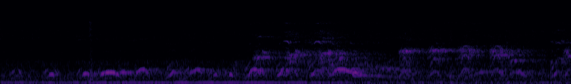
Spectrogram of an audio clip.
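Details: Barred owls (Strix varia) giving a run of wavering quick hoots that break into a higher, excited cackling chatter, the seldom-heard 'monkey laugh', over a low steady hum.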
